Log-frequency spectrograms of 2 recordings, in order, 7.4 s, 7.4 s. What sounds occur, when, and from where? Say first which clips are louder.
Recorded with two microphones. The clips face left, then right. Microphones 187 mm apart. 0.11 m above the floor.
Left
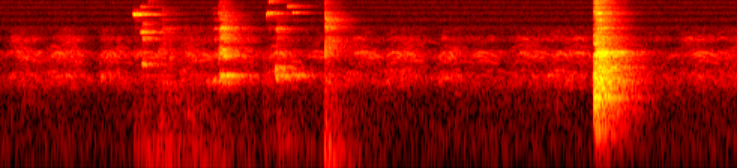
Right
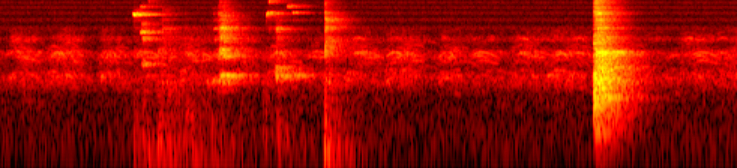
1.3 s a squeak: even; 35° right (ahead or behind), 2.5 m
3.2 s a finger snap: right 1 dB; 25° right (ahead or behind), 1.2 m
5.9 s a clap: left 1 dB; 10° right (ahead or behind), 4.5 m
